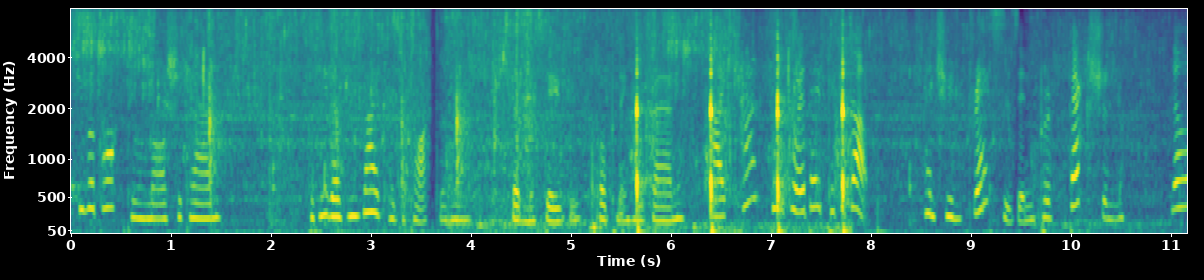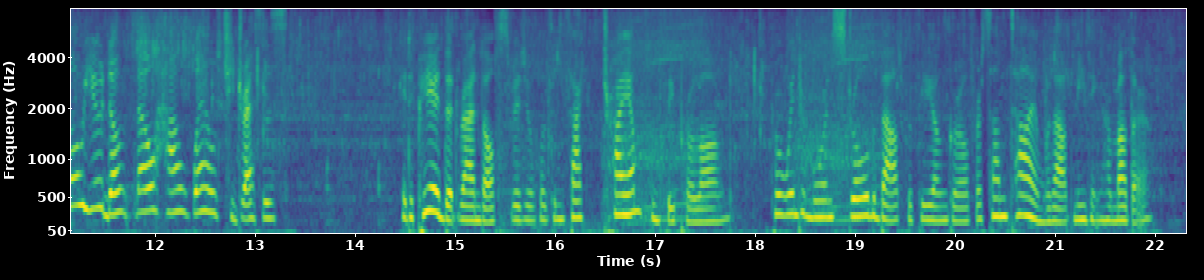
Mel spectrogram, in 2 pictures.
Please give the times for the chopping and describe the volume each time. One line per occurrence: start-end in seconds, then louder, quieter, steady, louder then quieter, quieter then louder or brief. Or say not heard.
1.2-7.8 louder.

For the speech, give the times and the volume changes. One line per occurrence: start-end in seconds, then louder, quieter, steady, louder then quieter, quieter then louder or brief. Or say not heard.
0.0-1.6 brief
2.4-13.4 steady
14.4-22.0 steady.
